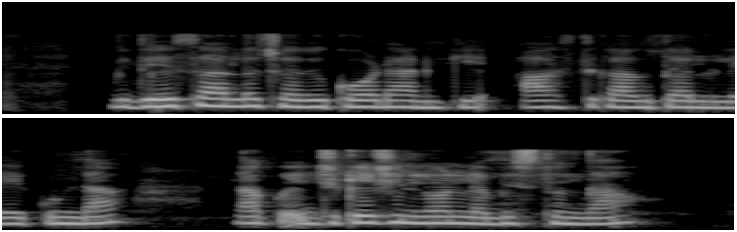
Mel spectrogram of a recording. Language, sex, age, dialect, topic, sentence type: Telugu, female, 18-24, Utterandhra, banking, question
